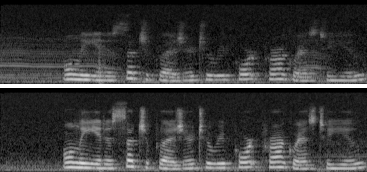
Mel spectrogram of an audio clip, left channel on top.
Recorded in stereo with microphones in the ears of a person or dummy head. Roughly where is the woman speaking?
Right.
